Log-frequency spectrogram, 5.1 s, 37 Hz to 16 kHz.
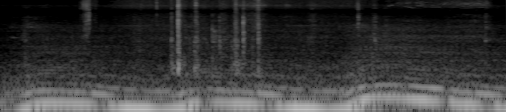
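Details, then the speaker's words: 2009 LPG car, 163,000 km, just started at idle: deep uneven rumble swelling and fading, steering wheel and seats shaking badly; worn engine mounts passing vibration into body. "지금 이게 떨려서 나는 소리거든요. 떨려서. 자, 으르르 합니다. 지금 전체적으로 핸들도 다라락 떨고, 아주 의자까지 시트까지 완전히 달달달달 떨고 난리가 아닙니다."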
